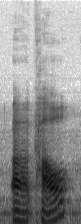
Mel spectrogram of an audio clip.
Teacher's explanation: Kao, third tone, which is falling and then rising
